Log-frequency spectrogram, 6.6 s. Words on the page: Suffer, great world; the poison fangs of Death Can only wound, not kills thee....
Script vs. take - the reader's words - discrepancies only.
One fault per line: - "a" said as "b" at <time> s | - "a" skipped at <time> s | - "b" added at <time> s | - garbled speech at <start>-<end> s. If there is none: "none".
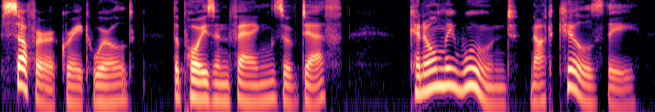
none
